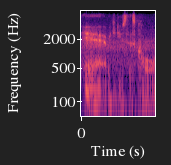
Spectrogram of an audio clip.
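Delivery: soft whispered aside to himself; hushed voiceless whisper. Real, not acted. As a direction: breathe it out under his breath. Whispering to himself mid-game.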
